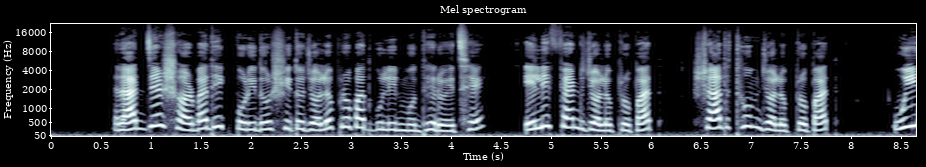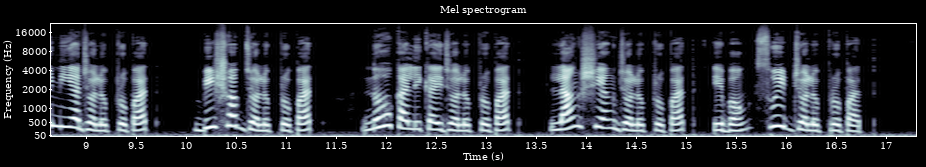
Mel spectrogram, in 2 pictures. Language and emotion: Bengali, neutral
